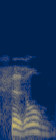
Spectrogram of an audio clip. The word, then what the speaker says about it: Sisel: is Kostas sizzle International pronounced like sizzle si z z le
